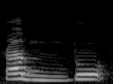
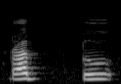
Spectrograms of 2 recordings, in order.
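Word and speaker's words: رَبُّ: dialirkan dan boleh tertekan robbu robbu dan tipis Ya sifatnya tim tipis cara pengucapan rileks tipis tidak boleh di Rob Rob itu dari Tuhan teman-teman rileks ya mengucapnya ringan robbu Hai robbu Rabu seperti itu yang selanjutnya adalah huruf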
